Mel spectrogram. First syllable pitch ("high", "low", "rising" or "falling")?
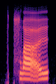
low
